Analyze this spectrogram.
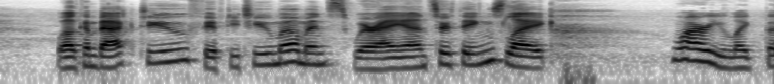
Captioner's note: sigh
